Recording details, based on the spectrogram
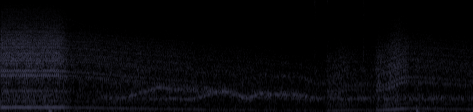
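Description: Race car engine in the Motor Town driving game, revving and shifting through a lap, with a steady drone rising and falling as it accelerates and brakes, plus a brief tire squeal near the end; no talking.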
